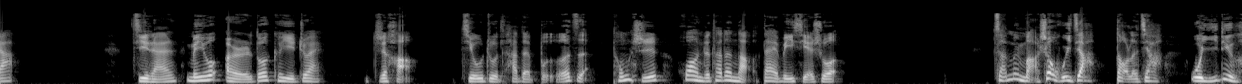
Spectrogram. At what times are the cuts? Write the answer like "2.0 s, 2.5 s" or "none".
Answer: 1.8 s, 6.1 s, 11.1 s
